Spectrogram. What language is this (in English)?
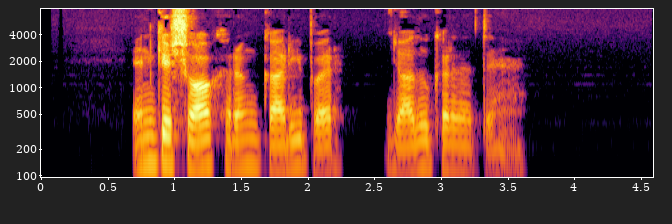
Urdu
